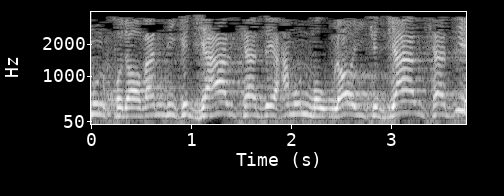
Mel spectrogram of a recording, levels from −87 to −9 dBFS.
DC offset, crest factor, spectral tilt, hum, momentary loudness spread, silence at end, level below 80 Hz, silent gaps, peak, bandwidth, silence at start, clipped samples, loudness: under 0.1%; 14 dB; -10 dB/octave; none; 4 LU; 0 s; -44 dBFS; none; -2 dBFS; 3.9 kHz; 0 s; under 0.1%; -16 LUFS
